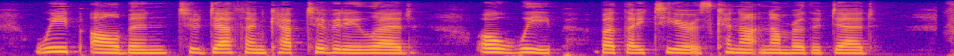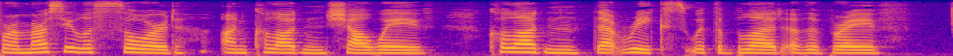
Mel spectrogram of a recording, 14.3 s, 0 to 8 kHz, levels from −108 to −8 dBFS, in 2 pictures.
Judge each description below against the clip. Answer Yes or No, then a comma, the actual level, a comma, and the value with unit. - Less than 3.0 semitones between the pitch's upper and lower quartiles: Yes, narrow, 2.4 semitones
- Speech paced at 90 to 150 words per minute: Yes, average, 140 wpm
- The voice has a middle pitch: Yes, medium, 180 Hz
